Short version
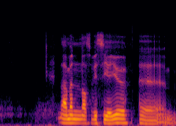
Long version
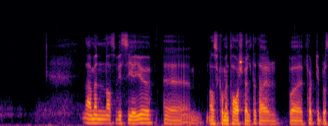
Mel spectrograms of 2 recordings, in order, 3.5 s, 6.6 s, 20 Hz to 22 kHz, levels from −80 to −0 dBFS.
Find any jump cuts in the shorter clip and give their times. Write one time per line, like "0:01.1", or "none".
0:01.1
